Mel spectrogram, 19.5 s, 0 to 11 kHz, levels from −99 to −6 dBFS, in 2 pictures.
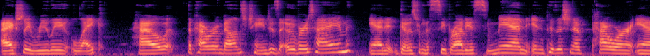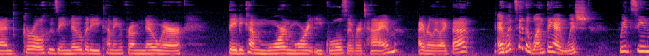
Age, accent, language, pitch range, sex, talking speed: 10-29, American, English, 180-235 Hz, female, 165 wpm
